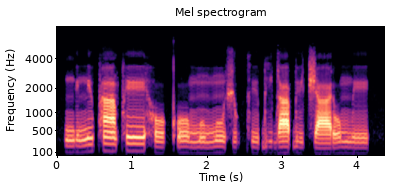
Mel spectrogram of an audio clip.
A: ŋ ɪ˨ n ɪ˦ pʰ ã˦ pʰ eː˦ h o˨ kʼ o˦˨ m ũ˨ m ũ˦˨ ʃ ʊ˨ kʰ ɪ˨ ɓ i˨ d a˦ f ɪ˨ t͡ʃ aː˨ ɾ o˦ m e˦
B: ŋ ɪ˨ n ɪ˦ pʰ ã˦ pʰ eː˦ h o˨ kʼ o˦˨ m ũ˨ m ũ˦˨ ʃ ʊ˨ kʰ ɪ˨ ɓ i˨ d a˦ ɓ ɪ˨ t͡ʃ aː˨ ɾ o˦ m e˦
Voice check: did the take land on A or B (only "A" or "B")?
B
